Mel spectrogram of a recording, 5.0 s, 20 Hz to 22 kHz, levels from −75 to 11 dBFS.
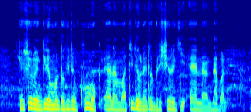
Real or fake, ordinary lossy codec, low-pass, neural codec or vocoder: real; none; none; none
